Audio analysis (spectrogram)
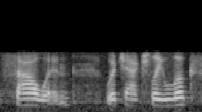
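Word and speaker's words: Samhain: its the origins of uh the festival called saan which actually looks phonetically like Sam Hayne but it's pronounced sa and you know it's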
